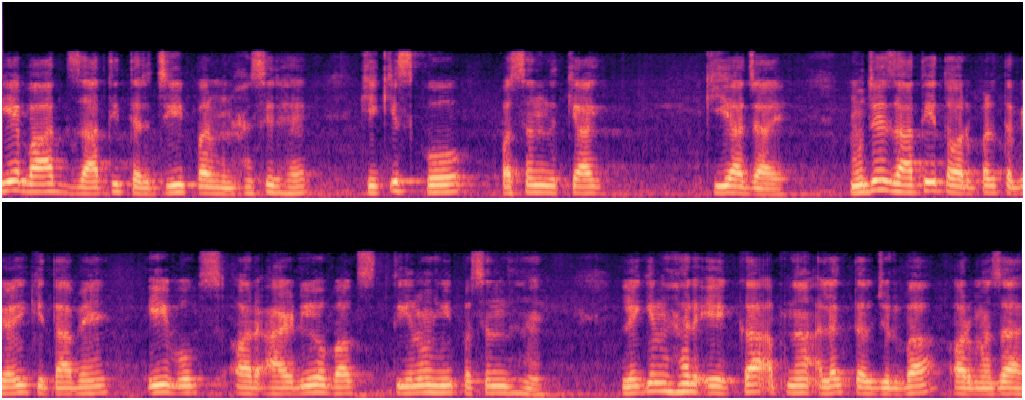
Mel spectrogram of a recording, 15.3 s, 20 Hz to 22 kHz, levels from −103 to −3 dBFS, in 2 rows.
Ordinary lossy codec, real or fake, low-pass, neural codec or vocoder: none; fake; none; codec, 16 kHz, 8 kbps, FreqCodec, smaller model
